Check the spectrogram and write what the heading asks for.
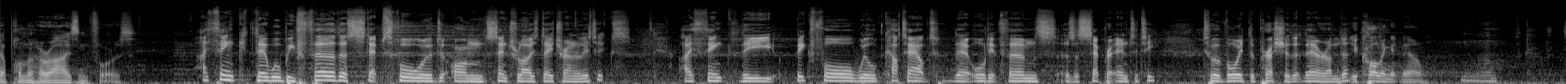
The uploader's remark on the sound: We hear more live interviews from the recent International Accounting Forum and Awards 2022 which took place in London recently. Enjoy the live buzz of the event!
